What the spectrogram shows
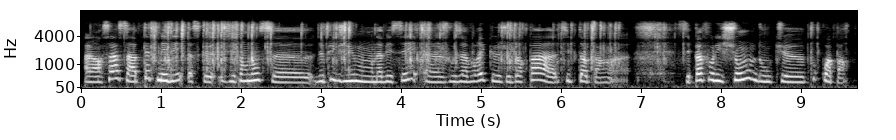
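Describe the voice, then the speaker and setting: A woman's voice: medium pitch, moderate pace, lo-fi sound, noisy background. A woman chatting frankly through an unboxing, with many fillers. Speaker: unboxing vlogger. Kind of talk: casual unboxing chat.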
